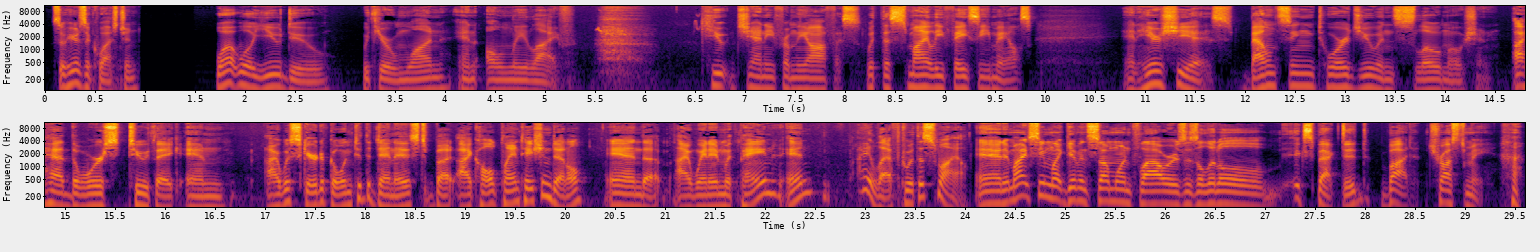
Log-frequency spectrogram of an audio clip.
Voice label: Conversational

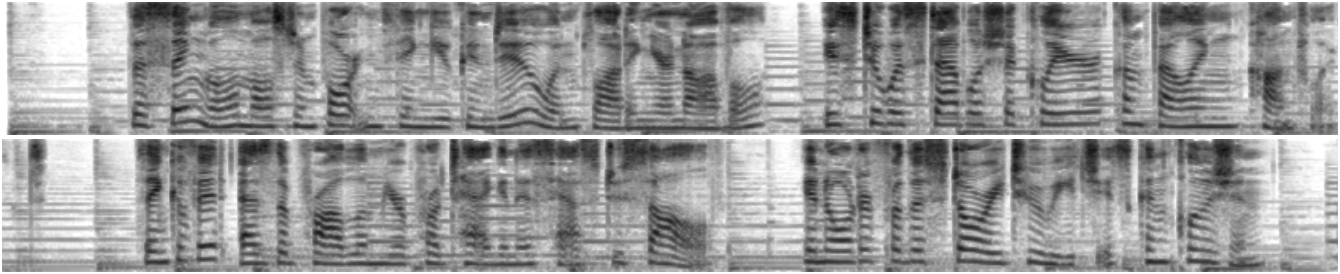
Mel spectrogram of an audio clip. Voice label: E-learning

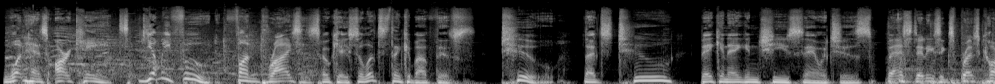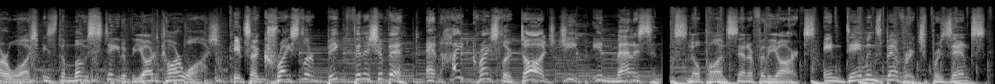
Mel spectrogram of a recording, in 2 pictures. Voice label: Commercial

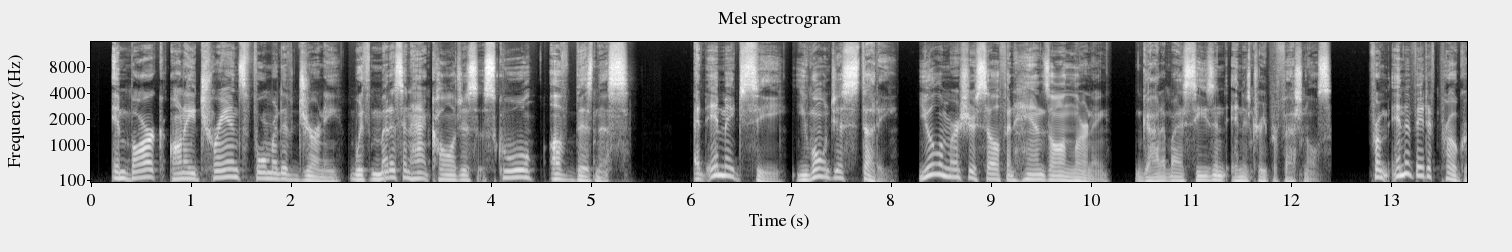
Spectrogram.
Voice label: Commercials

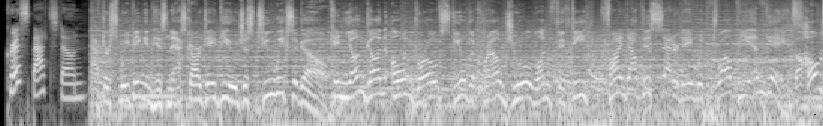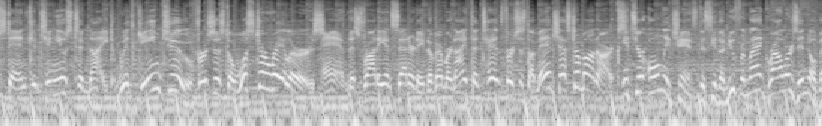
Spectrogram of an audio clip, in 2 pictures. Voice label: Promo Sports

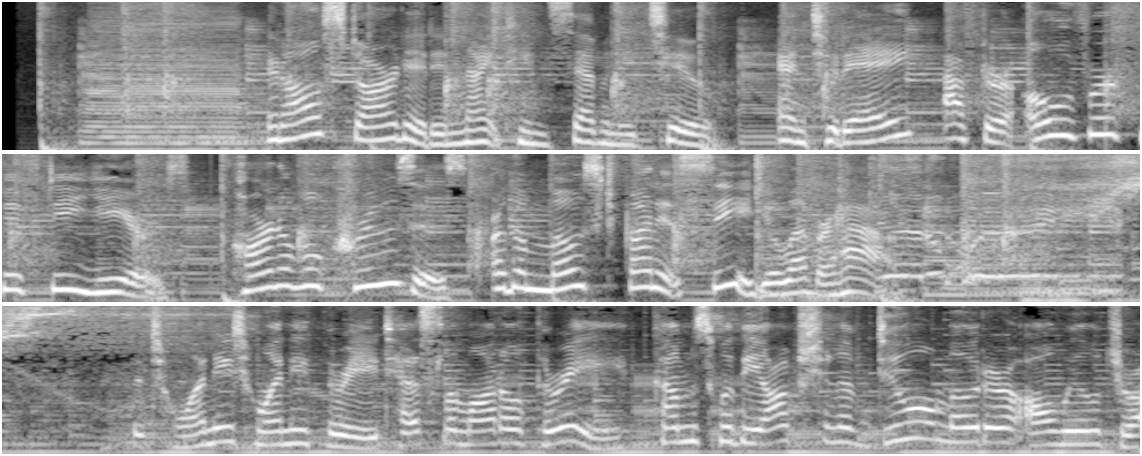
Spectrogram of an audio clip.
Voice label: broadcast

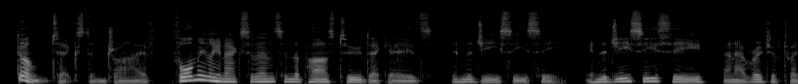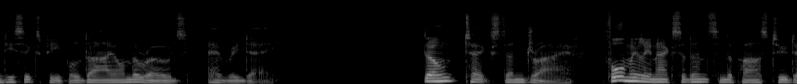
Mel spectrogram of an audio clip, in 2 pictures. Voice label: tv commercial

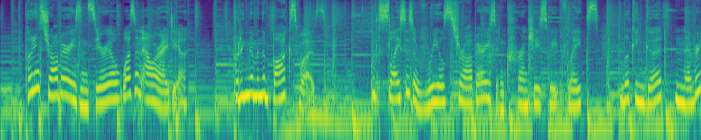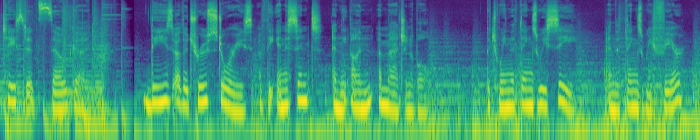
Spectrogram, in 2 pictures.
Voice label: Commercial Voice

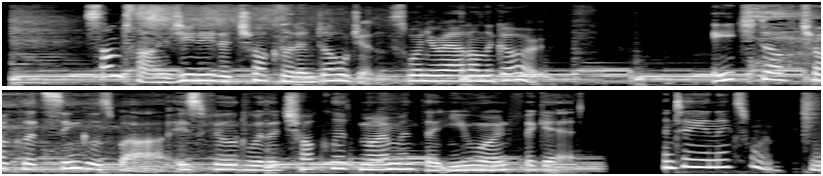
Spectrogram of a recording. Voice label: Australian

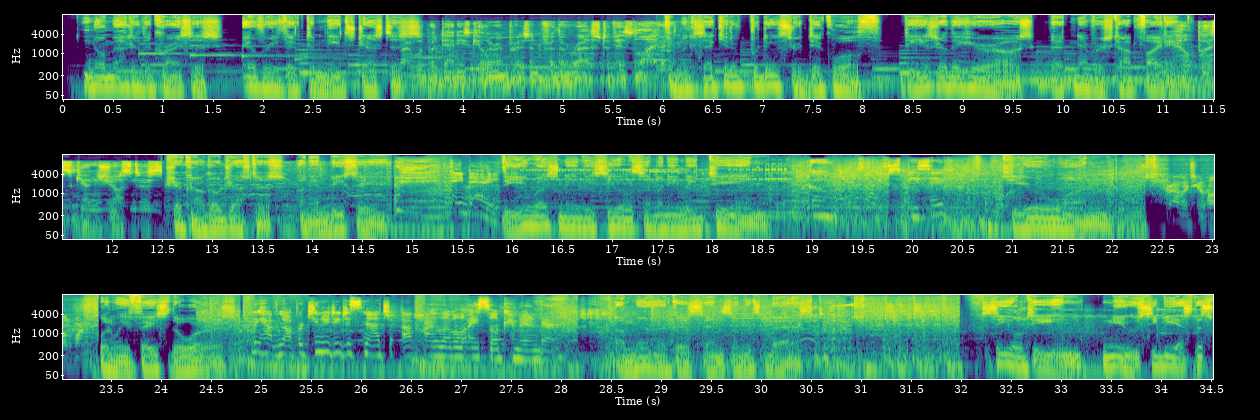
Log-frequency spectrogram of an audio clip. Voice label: imaging tv national

